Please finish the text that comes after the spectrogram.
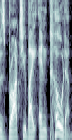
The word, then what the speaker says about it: Nkoda: This episode is brought to you by Encoda. By the way, that's spelled Nkoda.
